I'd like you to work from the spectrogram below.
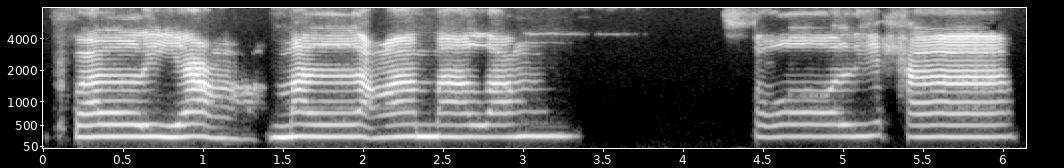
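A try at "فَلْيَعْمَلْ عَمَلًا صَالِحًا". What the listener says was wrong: Dengungnya tidak tafkhim lagi. Waktu pas baca amalan, ujung lidahnya di mana sih nih? Yo, ujung lidahnya itu di mana tuh?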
